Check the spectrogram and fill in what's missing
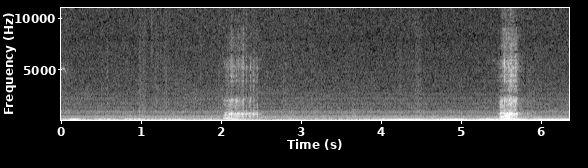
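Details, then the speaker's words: Male sleeper with obstructive sleep apnea: brief snoring and snorting breaths separated by stretches of near-complete silence, apneic pauses during which he is not breathing. "He's still not breathing. Okay. Look at this now. Look how silent."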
